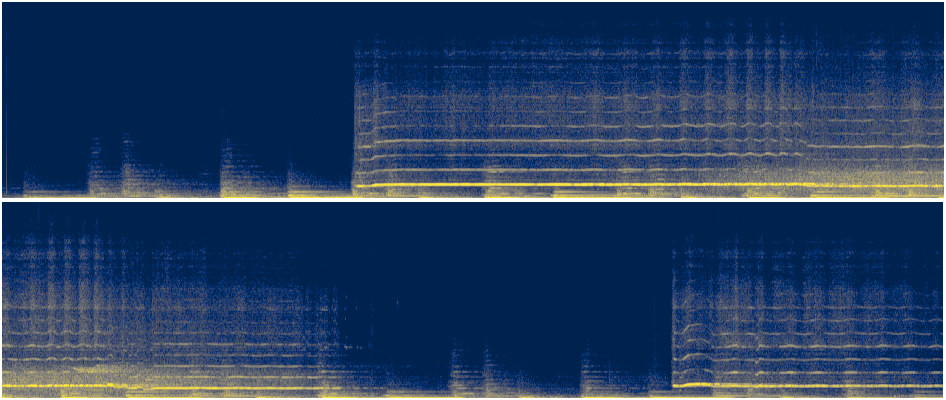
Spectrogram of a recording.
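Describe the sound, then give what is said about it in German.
Ney flute plays long, sustained breathy notes over a steady percussion rhythm in a modern Syrian orchestral piece mixing Western and Arabic music. The drums start alone, the flute enters, drops out, then returns near the end. “Das ist also die Nai, diese Flöte, von der wir schon gesprochen haben.”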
